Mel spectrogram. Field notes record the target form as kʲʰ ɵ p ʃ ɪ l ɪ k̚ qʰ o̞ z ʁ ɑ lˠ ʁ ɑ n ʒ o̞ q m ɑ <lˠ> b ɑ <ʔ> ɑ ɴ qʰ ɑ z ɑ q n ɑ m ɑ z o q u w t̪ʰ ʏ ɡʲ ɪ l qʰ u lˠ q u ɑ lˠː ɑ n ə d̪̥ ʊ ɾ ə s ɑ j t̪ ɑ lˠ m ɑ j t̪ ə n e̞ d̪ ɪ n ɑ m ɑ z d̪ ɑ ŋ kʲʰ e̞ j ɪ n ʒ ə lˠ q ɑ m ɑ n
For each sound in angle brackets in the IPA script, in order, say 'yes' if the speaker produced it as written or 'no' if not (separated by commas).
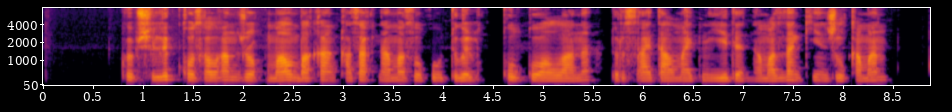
yes, no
